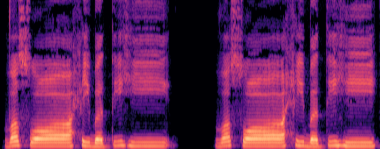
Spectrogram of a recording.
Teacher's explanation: हा को ज़रूर हलक से अदा करिए तभी उसका मखरज सही निकलेगा। वसाहिबतिही, वसाहिबतिही, लास्ट वाले हा को हम सीने की तरफ से अदा करेंगे और जो बीच वाली हा है उसे दरमियानी हलक से अदा करेंगे, ये भी आप ध्यान रखेंगे। · ता पर हरकतें से भी जल्दी पढ़ेंगे, हा पर खड़ी ज़ेर है तो इसे या मद्दा के जैसे 2 हरकत खींचकर पढ़ेंगे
